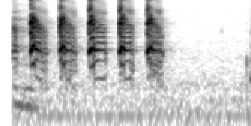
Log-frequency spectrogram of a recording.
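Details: A happy, amused pet cockatiel imitates his owner's laugh with five quick, breathy 'ha' bursts in a steady row.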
